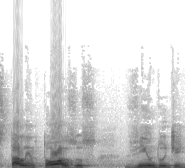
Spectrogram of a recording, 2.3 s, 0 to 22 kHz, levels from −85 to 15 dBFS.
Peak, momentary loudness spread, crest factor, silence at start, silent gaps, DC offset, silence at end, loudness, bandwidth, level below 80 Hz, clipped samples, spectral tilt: 0 dBFS; 13 LU; 12 dB; 0 s; none; under 0.1%; 0 s; -11 LUFS; 12.5 kHz; -52 dBFS; 2%; -6.5 dB/octave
